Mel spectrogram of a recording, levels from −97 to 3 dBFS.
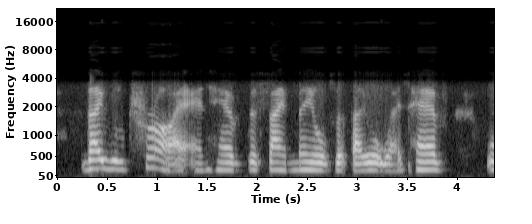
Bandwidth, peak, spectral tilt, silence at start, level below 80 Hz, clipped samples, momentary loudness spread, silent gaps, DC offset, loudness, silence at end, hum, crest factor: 4.1 kHz; -2 dBFS; -8.5 dB/octave; 0.25 s; -70 dBFS; under 0.1%; 6 LU; none; under 0.1%; -22 LUFS; 0 s; none; 20 dB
